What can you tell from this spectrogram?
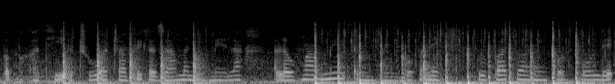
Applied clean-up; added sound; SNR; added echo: none; Knock; -4 dB; none.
